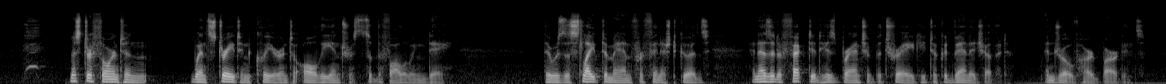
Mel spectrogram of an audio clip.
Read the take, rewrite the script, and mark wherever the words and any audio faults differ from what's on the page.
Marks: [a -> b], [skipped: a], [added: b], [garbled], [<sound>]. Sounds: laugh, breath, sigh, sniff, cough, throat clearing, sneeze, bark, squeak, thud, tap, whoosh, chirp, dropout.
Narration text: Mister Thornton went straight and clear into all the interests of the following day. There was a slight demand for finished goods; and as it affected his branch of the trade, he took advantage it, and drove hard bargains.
[breath] Mister Thornton went straight and clear into all the interests of the following day. There was a slight demand for finished goods; and as it affected his branch of the trade, he took advantage [added: of] it, and drove hard bargains.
